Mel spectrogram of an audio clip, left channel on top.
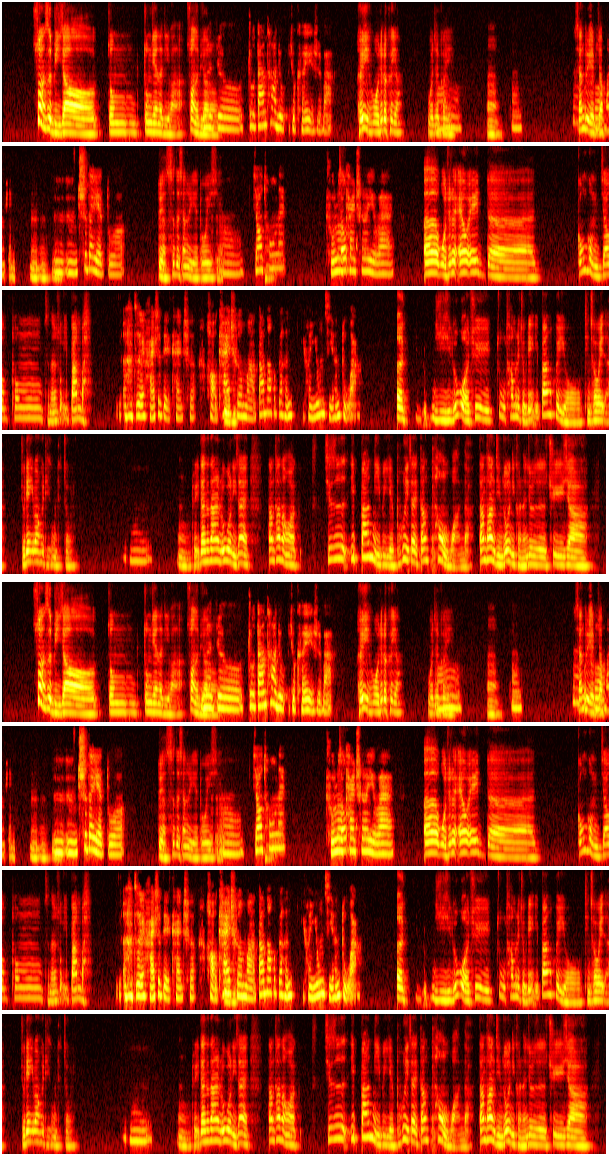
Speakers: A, in the centre; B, on the right.
A: 算是比较中中间的地方了，算是比较中间
B: 那就住当趟就就可以是吧？
A: 可以，我觉得可以啊，我觉得可以，
B: 哦，
A: 嗯，
B: 当那不错。
A: 相对也比较方便，嗯嗯嗯，
B: 嗯嗯，吃的也多。
A: 对啊，吃的相对也多一些，
B: 嗯，交通呢？
A: 嗯，
B: 除了开车以外，
A: 交通，呃，我觉得 LA 的公共交通只能说一般吧，
B: <laughs> 对，还是得开车。好开车吗？
A: 嗯，
B: 当他会不会很很拥挤、很堵啊？
A: 呃，你如果去住他们的酒店，一般会有停车位的，酒店一般会提供停车位，
B: 嗯
A: 嗯，对，但是当然，如果你在当趟的话，其实一般你也不会在当趟玩的。当趟顶多你可能就是去一下，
